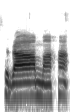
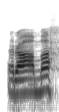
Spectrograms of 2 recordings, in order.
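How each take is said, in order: First: The word ends with an echoing breathy 'ha'. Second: The word ends on a plain vowel, no echo. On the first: The speaker calls it right. "You must pronounce it as Ramaha" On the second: The speaker calls it wrong. "You cannot say Rama like Hindi"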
